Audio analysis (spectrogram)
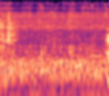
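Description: A pot of Vietnamese snail soup broth bubbles at a steady boil with tomatoes in it, a dense continuous simmering rush heard close up.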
